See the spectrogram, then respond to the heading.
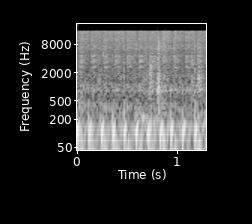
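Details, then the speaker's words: Yamaha Vega ZR single-cylinder after piston and camshaft rebuild: steady idle with dull regular knock per beat from the clutch housing side; suspected worn clutch housing rubbers. "Tapi yang sini yang bunyi nih, bunyi agak sedikit glok."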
